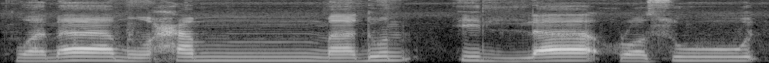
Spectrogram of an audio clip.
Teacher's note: میم مشدد ہے یہاں پہ ہم غنہ کریں گے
